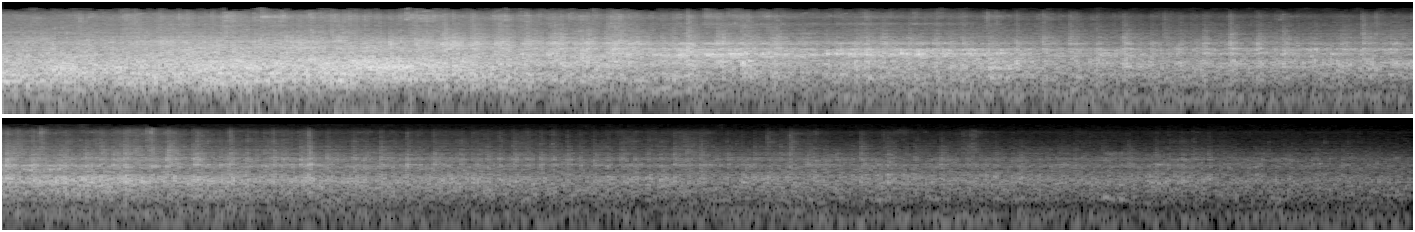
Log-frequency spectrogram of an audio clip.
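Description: Sri Lanka Railways passenger coaches clattering over the rail joints as the train pulls away, a rapid clickety-clack that is loud at first and fades steadily as the train recedes.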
